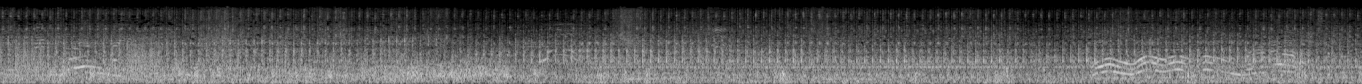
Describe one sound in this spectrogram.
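Water splashes and rushes against the side of a moving boat.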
